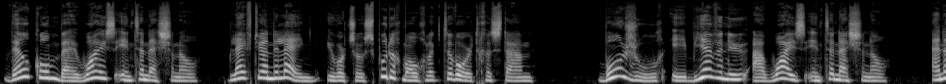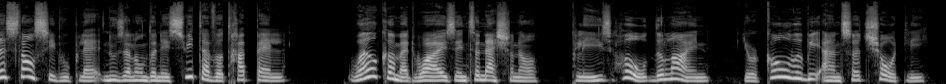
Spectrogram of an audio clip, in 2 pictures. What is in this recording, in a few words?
ivr NL FR GB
